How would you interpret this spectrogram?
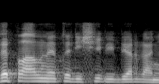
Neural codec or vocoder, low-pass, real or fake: codec, 16 kHz, 1 kbps, FunCodec, trained on Chinese and English, 50 frames a second; 7.2 kHz; fake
